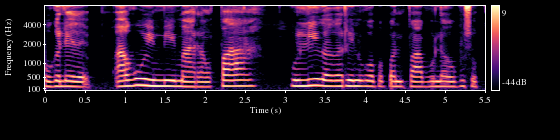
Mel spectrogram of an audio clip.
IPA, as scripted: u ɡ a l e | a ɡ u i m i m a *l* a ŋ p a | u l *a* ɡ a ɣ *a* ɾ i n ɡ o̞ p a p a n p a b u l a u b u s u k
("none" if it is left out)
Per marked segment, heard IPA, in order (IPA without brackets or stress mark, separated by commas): ɾ, i, a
